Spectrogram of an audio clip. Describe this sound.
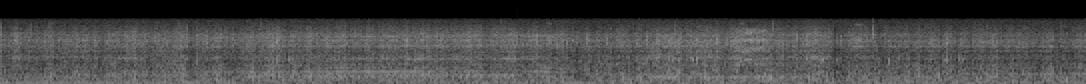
A bus engine is revving up and a man speaks briefly at the end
